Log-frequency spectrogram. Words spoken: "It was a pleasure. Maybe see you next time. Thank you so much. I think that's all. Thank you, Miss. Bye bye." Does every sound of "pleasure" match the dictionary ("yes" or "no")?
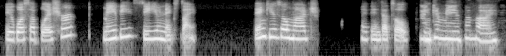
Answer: no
